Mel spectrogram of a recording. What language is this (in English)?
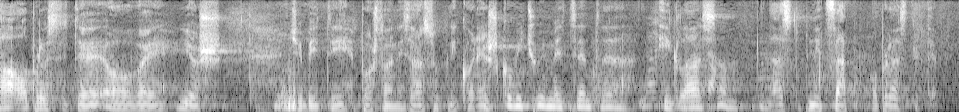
Croatian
